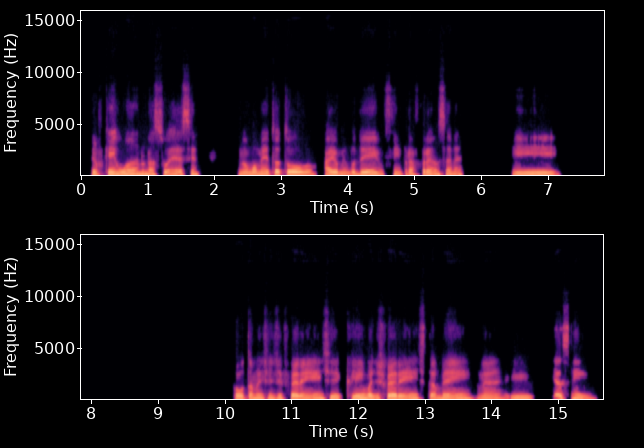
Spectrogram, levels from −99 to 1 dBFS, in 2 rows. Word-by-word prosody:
Eu 140 -2 0
fiquei 165 +7 +2
1 205 +2 +3
ano 170 +4 +2
na 160 -3 +1
Suécia. 150 +6 -2 0.6
No 135 0 -2
momento, 140 +1 +1
eu - - +6
estou 140 -4 +4
aí 130 -1 +2
eu 130 - +4
me 130 +1 -3
mudei, 130 +4 +2
enfim, 140 -4 -7
para 125 -2 -4
França, 155 +8 -1
né, 140 +5 -5 0.8
e 130 0 +1 3.0
Totalmente 150 +5 0
diferente. 145 +2 0
Clima 150 +3 +3
diferente 145 +2 +2
também, 135 +7 -1
né, 140 +1 -5
e 155 +2 -2 0.3
e - - -2
assim 165 -10 -2
140 Hz, 105 wpm, -23 LUFS, 130-155 Hz, 3.0 s, eu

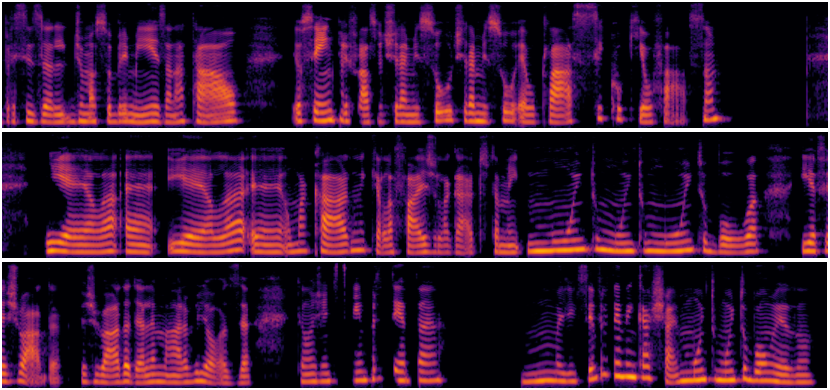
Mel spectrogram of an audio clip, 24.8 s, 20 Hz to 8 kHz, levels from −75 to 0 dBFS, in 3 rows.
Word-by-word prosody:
precisa 180 -1 -2
li 170 +1 -1
de 175 +2 -4
uma 185 0 +1
sobremesa, 180 -1 -1
natal, 190 +2 0 0.5
eu 190 - +1
sempre 200 0 +4
faço 170 0 -2
tiramisu, 180 +4 -1
tiramisu 190 0 0
é - - 0
o 170 - -4
clássico 205 +10 -1
que 235 -4 -6
eu 170 0 0
faço 170 +5 -6 1.6
e 200 0 +6
ela 170 +1 +2
é. 170 -3 +1
E 190 0 +1
ela, 175 +4 +3
eh, 170 -2 -1
uma 190 +3 -3
carne 185 +4 +2
que 215 -4 -5
ela 165 0 -2
faz 165 0 0
de 165 - -9
lagarto 160 -2 -6
também 165 -2 -3
muito, 215 +5 +3
muito, 195 -2 +2
muito 200 +3 +1
boa, 170 +1 -1 0.4
e 195 0 +3
a - - +3
feijoada. 185 -1 -2
A - - -59
feijoada 175 0 +1
dela 160 0 -1
é - - -1
maravilhosa. 160 -3 -3 0.4
Então 180 -2 -6
a 180 - -2
gente 185 +1 -5
sempre 215 +4 -2
tenta 205 -1 0 0.8
hum, 195 +4 0
a 195 - -1
gente 185 0 -5
sempre 250 - -1
tenta 310 -2 +5
encaixar, 270 - +3
é - - -5
muito, 220 +4 +3
muito 220 +3 +3
bom 205 -2 +2
mesmo. 165 -2 -1
185 Hz, 145 wpm, -24 LUFS, 170-205 Hz, 1.6 s, e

